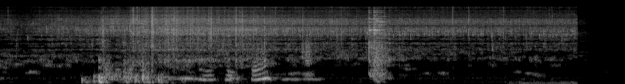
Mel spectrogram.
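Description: Oil heating in a pan for potato purée hisses with a steady close sizzle, rising at the start and swelling briefly midway before it stops abruptly near the end.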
